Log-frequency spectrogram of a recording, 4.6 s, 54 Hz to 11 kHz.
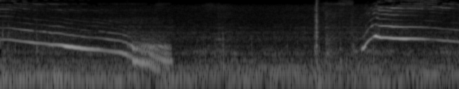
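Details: A long drawn-out meow slides steadily downward and breaks into a rough low wobble, followed after a quiet gap by a sharp rising cry that levels off. The caller is an abandoned kitten found freezing in -11°C snow and rescued.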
